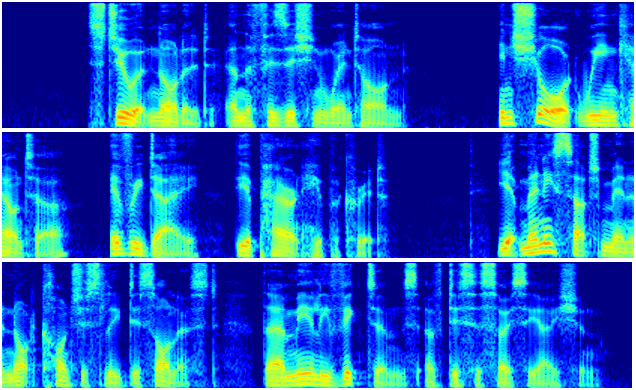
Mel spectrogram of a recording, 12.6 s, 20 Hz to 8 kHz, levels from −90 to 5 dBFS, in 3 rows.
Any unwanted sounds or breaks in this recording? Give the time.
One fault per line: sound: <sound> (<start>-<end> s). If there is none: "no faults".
no faults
